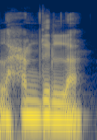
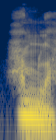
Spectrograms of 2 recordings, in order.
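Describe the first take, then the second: First: Every syllable is said fully and carefully. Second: It is rushed and squashed into two syllables. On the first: The praise is meant sincerely. The speaker calls it right. "memuji Allah dengan kalimat alhamdulillah" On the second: It is said as a formality to finish quickly. The speaker calls it wrong. "Karena formalitas pengen cepat selesai, enggak alhamdulillah yang keluar"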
